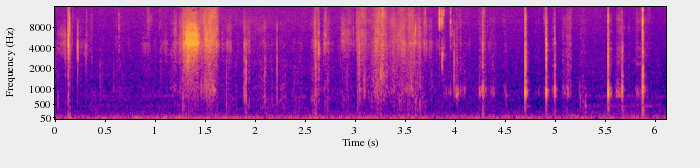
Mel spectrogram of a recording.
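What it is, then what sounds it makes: Plastic camcorder. Fingertips tap on the body of a small black handheld plastic camcorder, which is hollow. Quick, dry, clicky taps with a hollow knock and bright edges sound over faint rustling, with a brief louder scrape early on. Sharper, more distinct taps come toward the end.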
